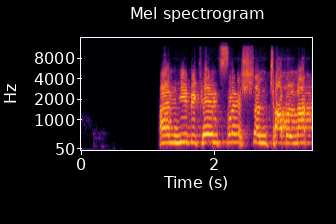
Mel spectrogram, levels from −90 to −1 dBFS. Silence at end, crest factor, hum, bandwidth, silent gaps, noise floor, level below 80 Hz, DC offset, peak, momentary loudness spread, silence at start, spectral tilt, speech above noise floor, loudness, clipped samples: 0 s; 12 dB; none; 12.5 kHz; none; under -90 dBFS; -64 dBFS; under 0.1%; -2 dBFS; 5 LU; 1.2 s; -3 dB/octave; over 77 dB; -13 LUFS; under 0.1%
